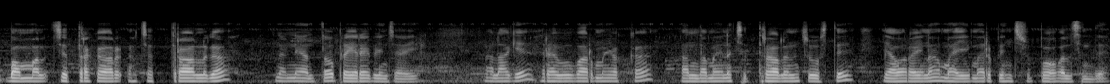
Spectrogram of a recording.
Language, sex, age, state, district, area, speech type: Telugu, male, 18-30, Andhra Pradesh, East Godavari, rural, spontaneous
